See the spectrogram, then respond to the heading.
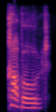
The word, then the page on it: kobold: Indian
